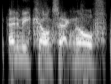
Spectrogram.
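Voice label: threat infantry north, battlechatter British; english; uk; localized english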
